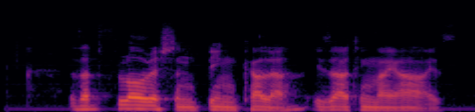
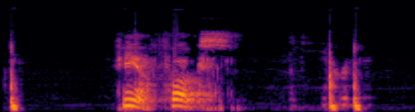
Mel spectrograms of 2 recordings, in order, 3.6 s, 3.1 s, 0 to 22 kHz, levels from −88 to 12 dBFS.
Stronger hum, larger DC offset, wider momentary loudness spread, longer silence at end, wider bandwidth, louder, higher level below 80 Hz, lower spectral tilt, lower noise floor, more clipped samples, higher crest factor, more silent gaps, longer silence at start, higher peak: neither; neither; about the same, 9 LU vs 11 LU; second, 0.25 s vs 0.4 s; first, 9.6 kHz vs 7.2 kHz; second, -34 LUFS vs -17 LUFS; about the same, -62 dBFS vs -58 dBFS; first, -8 dB/octave vs -6.5 dB/octave; second, -64 dBFS vs -72 dBFS; neither; about the same, 16 dB vs 16 dB; neither; first, 0.5 s vs 0.05 s; second, -18 dBFS vs -2 dBFS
